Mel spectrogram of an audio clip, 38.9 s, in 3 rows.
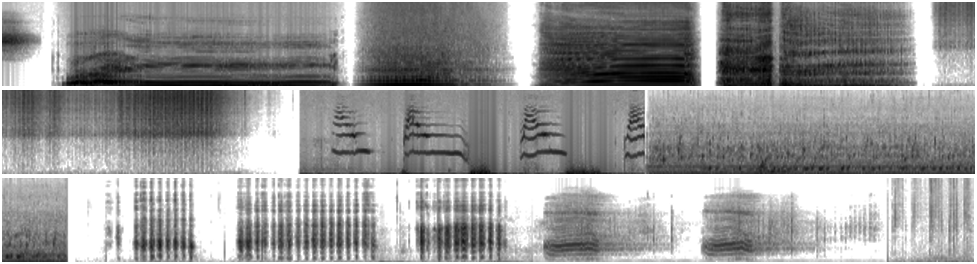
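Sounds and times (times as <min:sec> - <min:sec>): steady low hum: 0:21.6 - 0:26.8.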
